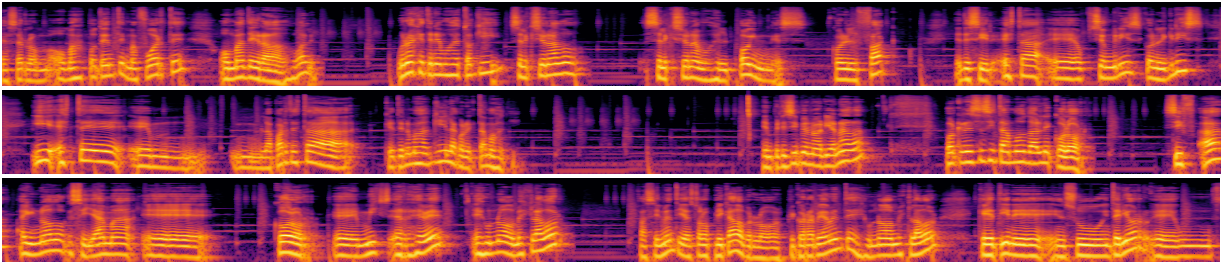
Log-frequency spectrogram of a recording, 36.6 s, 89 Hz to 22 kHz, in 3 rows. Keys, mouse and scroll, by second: 3.3 click, 3.9-4.3 scroll up 2, 4.2 middle click, 6.5 click, 12.7 scroll down 1, 12.8 middle click, 15.7 click, 20.9 click, 22.3-22.6 scroll down 2, 22.6 middle click, 23.9 shift+a, 29.0 typing, 30.3-30.8 scroll up 3, 35.7 click.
